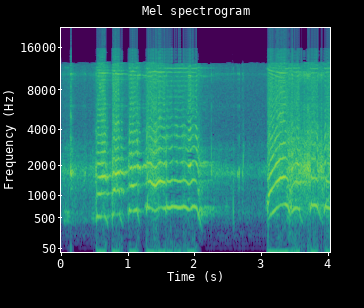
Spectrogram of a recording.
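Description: A solo voice singing a Sindhi naat, drawing out long notes with a wavering, ornamented pitch. The phrase breaks off about two seconds in and the singing resumes about a second later.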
